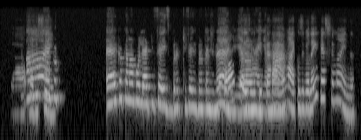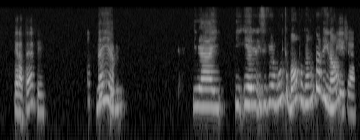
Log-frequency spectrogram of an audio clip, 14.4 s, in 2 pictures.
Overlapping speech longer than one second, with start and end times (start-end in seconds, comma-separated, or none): 4.4-5.7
